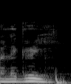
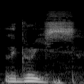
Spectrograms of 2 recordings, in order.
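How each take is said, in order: First: The name ends without any s sound. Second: The name ends with an audible s sound. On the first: The speaker calls it right. "if that's French" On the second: The speaker calls it wrong. "Maybe you don't say Greece"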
